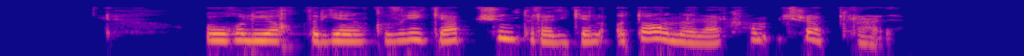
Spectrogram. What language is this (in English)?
Uzbek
